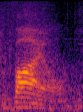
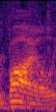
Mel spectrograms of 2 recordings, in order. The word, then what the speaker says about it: Wily: And in German, the W is pronounced like a V. So I think it's still Dr. Vile, even in English. It's just not spelled the same way.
